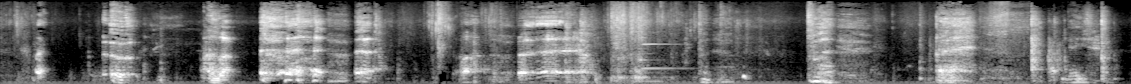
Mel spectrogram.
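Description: A man belching and gagging over and over in short, loud, throaty bursts, the sound of his stomach rejecting a foul drink he has just downed.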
